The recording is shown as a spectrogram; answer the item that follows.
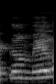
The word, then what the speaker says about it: camelo: Vocês vão dizer se é camelo ou camelô, tá certo? Cabelo rima com camelo ou camelô? Camelo.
